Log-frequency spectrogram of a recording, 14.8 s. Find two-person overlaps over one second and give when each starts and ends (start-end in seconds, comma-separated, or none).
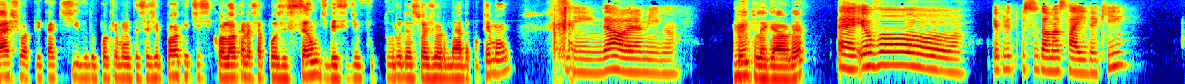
none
